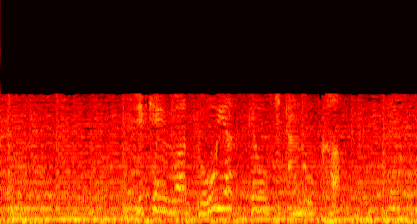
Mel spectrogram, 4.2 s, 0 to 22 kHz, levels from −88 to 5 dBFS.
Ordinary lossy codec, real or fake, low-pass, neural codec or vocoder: AAC, 16 kbps; fake; 7.2 kHz; vocoder, 24 kHz, 100 mel bands, Vocos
